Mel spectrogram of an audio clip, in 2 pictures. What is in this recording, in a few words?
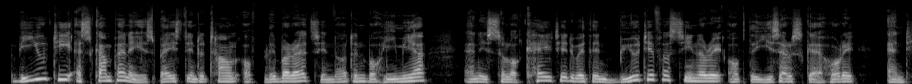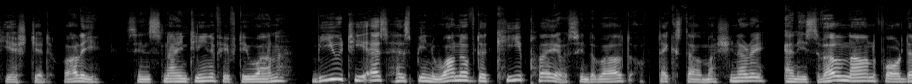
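Czech English male; accent of czech republic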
